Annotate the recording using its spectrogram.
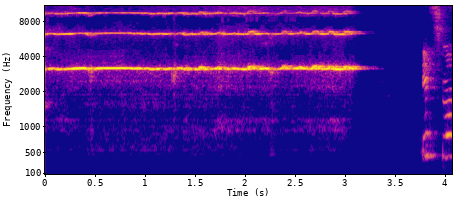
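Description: Violin E string bowed in a very high position near the end of the fingerboard: one very high note held steady for about three seconds, then stopping. A note this high on the E string is really hard to make sound good.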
